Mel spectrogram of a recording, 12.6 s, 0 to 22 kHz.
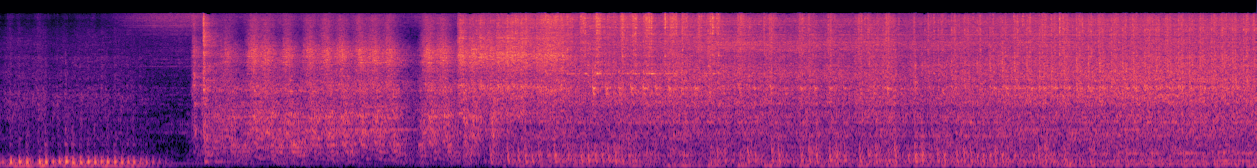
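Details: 1976 Datsun 280Z fuel-injected six, long-sitting, first start attempt with fuel pressure: about two seconds of cranking, a catch, then a steady, even run with no knocks or misses; mice-packed foam later blew from exhaust.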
